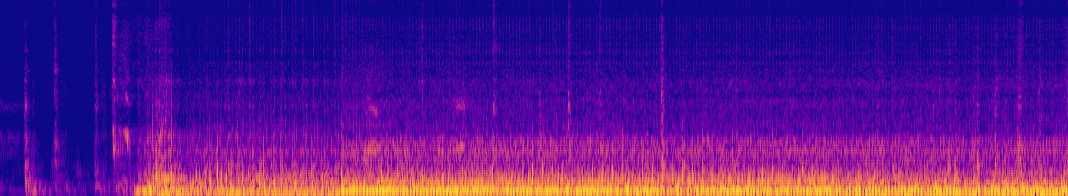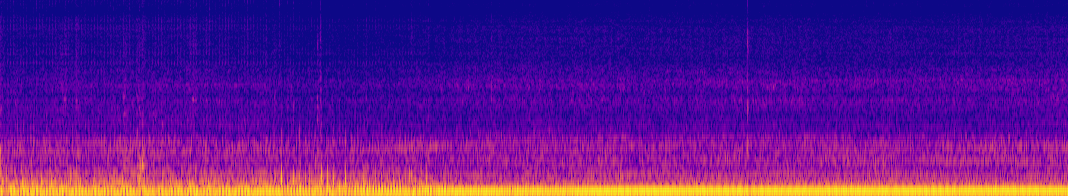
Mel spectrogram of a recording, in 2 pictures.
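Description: Small utility vehicle's engine starting about a second in, then running steadily with a low hum as it drives off slowly, a little louder from about three seconds in.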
